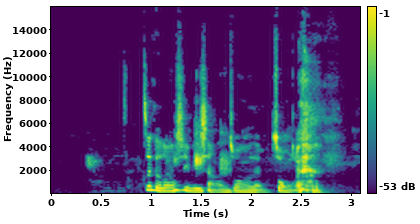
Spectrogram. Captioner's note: laughs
